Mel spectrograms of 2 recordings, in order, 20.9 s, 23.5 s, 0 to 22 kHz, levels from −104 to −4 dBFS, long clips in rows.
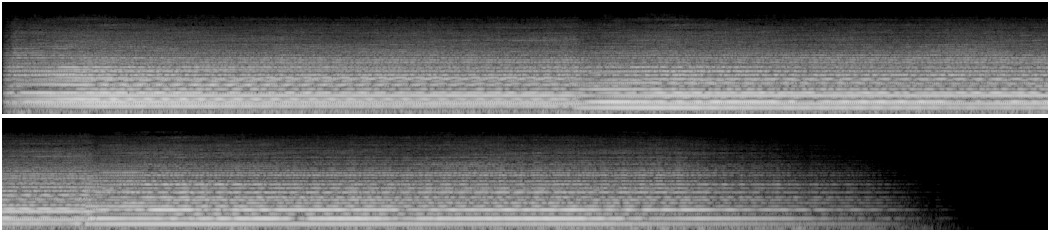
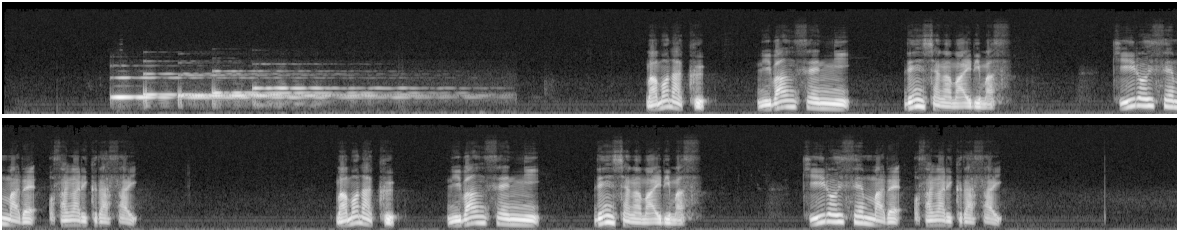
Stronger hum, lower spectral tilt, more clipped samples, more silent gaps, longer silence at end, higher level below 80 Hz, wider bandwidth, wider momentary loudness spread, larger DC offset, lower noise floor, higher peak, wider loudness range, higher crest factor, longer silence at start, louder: neither; about the same, -7.5 dB/octave vs -7.5 dB/octave; neither; neither; first, 2.2 s vs 1.75 s; first, -50 dBFS vs -68 dBFS; first, 8.8 kHz vs 7.8 kHz; second, 7 LU vs 15 LU; neither; first, under -90 dBFS vs -65 dBFS; second, -10 dBFS vs 0 dBFS; about the same, 7 LU vs 7 LU; second, 14 dB vs 20 dB; second, 0 s vs 1.1 s; second, -25 LUFS vs -18 LUFS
